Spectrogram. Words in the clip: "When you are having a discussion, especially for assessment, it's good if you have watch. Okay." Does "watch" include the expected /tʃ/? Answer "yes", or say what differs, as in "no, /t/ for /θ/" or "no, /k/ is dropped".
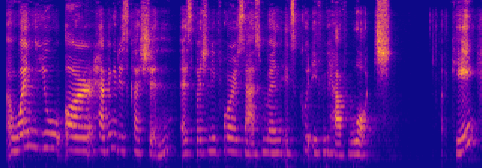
yes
